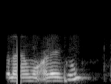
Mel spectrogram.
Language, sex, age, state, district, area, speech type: Kashmiri, male, 30-45, Jammu and Kashmir, Ganderbal, rural, conversation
